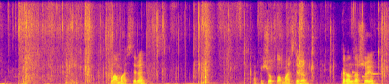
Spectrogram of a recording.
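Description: Plastic packaging crinkles.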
